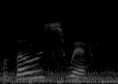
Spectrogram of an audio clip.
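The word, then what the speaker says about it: Vaux: I will try and remember that this is pronounced vo for next time I play, but I will more than likely forget.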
